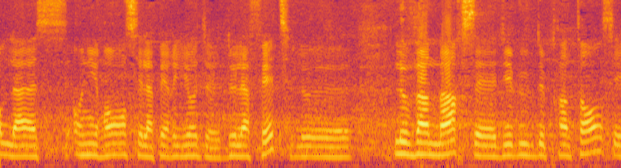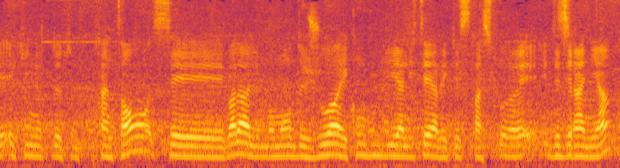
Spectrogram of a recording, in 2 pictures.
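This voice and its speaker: A man from the organizing association answering interview questions, hesitant with many fillers. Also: on the high side. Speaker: association member. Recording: noticeable background noise.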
